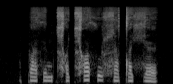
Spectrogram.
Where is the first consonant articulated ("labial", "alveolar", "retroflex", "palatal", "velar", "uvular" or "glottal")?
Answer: labial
